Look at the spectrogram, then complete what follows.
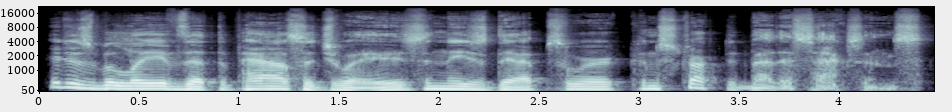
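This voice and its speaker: Guy doing a cryptic old-castle factor for a horror story, ominous and terse, low voice that swings around a lot. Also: expressive, moderate pace. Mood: grave, uneasy. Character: William Cowith, grim, cryptic castle factor and guide. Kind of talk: horror audiobook character acting.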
